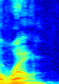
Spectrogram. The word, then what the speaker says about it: Rhone: So I just want to get it out there right away that it's spelled R H O N E. – Okay. Yeah. – These guys. – Smart. – If you guys haven't heard about Roan, you're really missing out.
